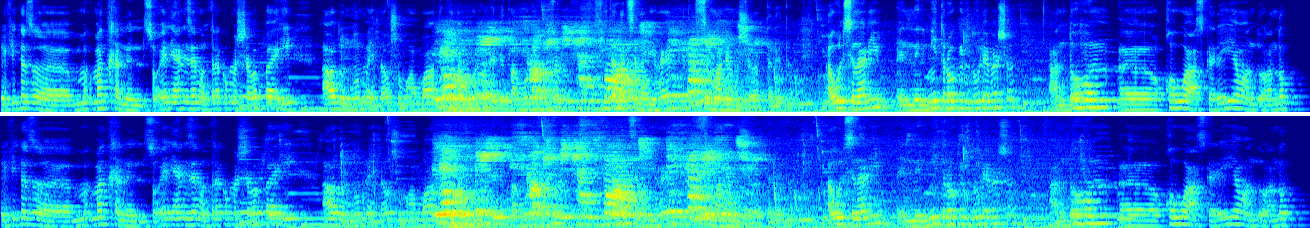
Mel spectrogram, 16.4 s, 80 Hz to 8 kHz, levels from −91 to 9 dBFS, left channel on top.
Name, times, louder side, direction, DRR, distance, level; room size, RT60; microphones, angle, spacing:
voice 1, 0.0-12.7 13.1-16.1, left 3 dB, 80° left, 5 dB, 1.2 m, -35 dB
sound 1, 2.9-14.2, right 1 dB, 20° right, 0.6 m, -42 dB
sound 2, 5.4-13.6, right 3 dB, 85° right, 1.7 m, -30 dB
8.3 x 5.2 x 4.3 m, 0.62 s
head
